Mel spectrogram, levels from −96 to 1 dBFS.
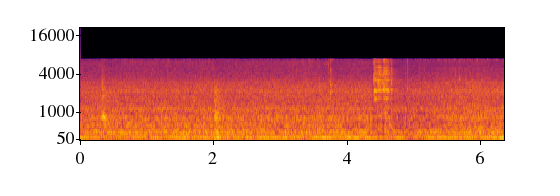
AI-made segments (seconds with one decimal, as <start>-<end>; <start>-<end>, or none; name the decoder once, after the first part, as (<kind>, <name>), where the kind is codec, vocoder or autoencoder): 0.5-3.8 (vocoder, BigVGAN v2); 4.8-6.4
